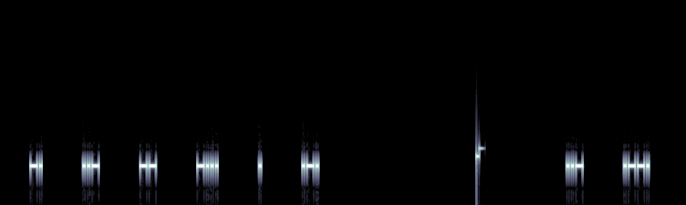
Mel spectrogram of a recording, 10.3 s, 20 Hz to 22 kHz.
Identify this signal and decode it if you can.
Morse code, heard as a keyed tone, about 36 wpm, spaced as for 12 wpm, 700 Hz. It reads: NUMBER UP
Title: 6x Character Spacing - Top 100 Words - 35wpm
